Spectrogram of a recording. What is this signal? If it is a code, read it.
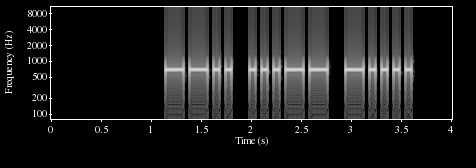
Morse code, heard as a keyed tone, about 20 wpm, 700 Hz. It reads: Z36
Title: Three Letter-Number Combinations - 20wpm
